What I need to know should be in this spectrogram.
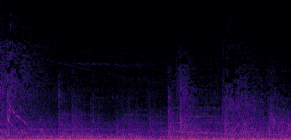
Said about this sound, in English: That explosion came from the propulsion deck.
